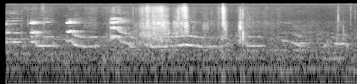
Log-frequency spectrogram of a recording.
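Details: American Cocker Spaniel at a pet shop in Shizuoka, Japan, giving high, thin whining whimpers that rise and fall in short repeated bursts, with brief sharp clicks and background shop noise and voices.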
